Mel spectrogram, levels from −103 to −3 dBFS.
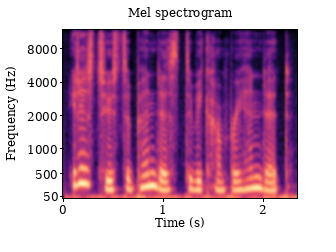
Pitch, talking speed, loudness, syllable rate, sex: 200 Hz, 180 wpm, -16 LUFS, 5.4 syllables/s, female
